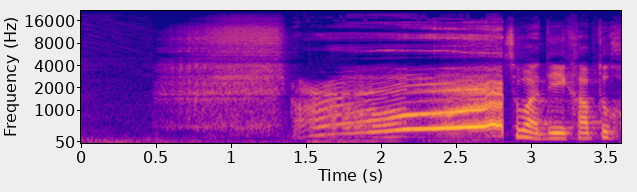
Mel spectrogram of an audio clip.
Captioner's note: extremely unhappy noises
